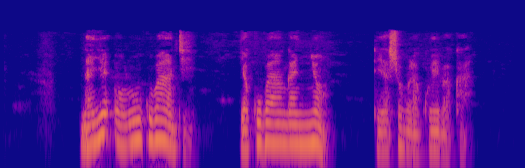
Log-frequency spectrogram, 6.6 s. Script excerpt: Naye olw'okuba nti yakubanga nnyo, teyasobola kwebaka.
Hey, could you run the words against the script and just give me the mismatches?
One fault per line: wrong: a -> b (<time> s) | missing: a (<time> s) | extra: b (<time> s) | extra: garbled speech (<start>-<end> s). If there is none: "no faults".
no faults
